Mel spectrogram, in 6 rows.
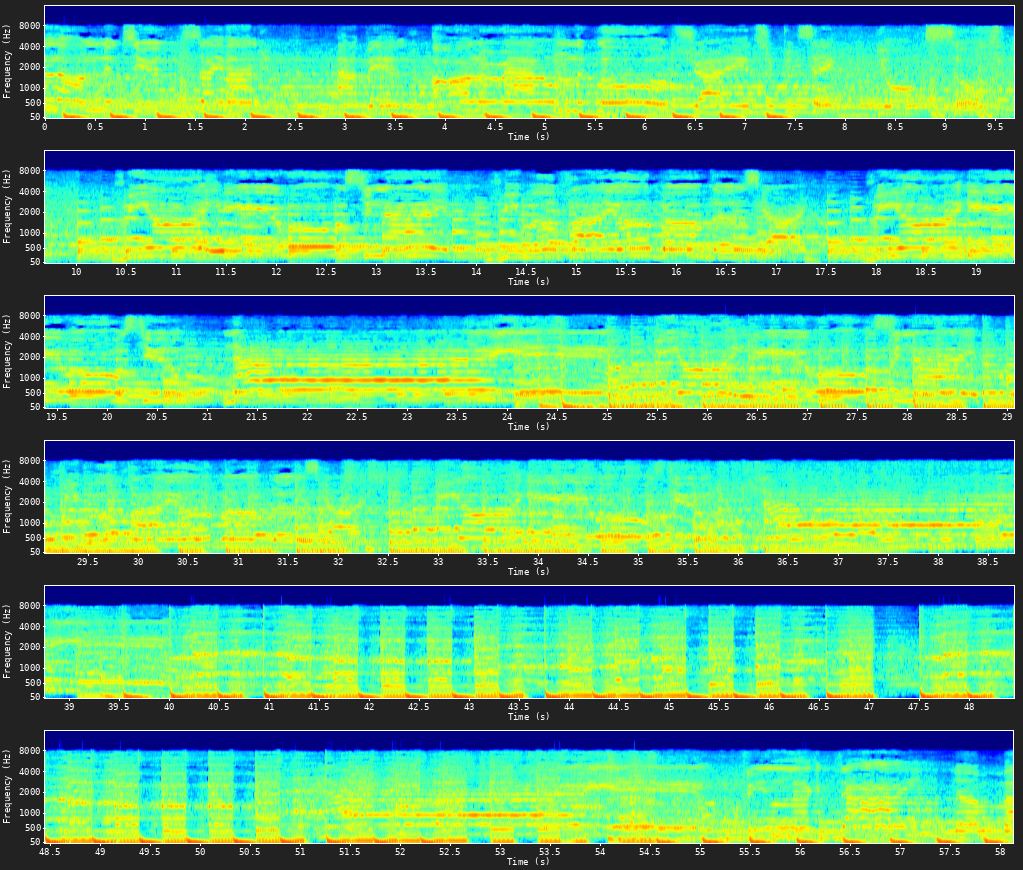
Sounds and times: Music: 0.0s - 58.1s.

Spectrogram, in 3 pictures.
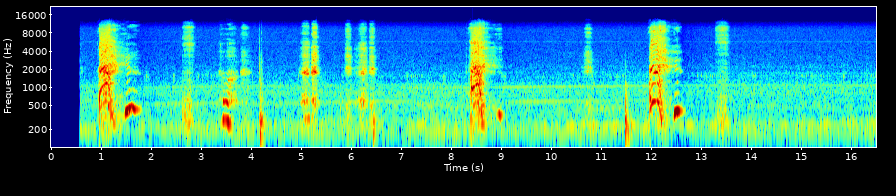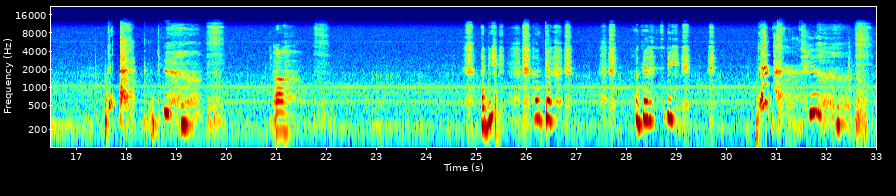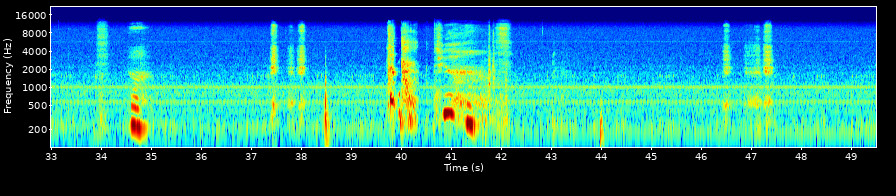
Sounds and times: Sneeze: 1.0s - 1.4s, 8.4s - 9.0s.

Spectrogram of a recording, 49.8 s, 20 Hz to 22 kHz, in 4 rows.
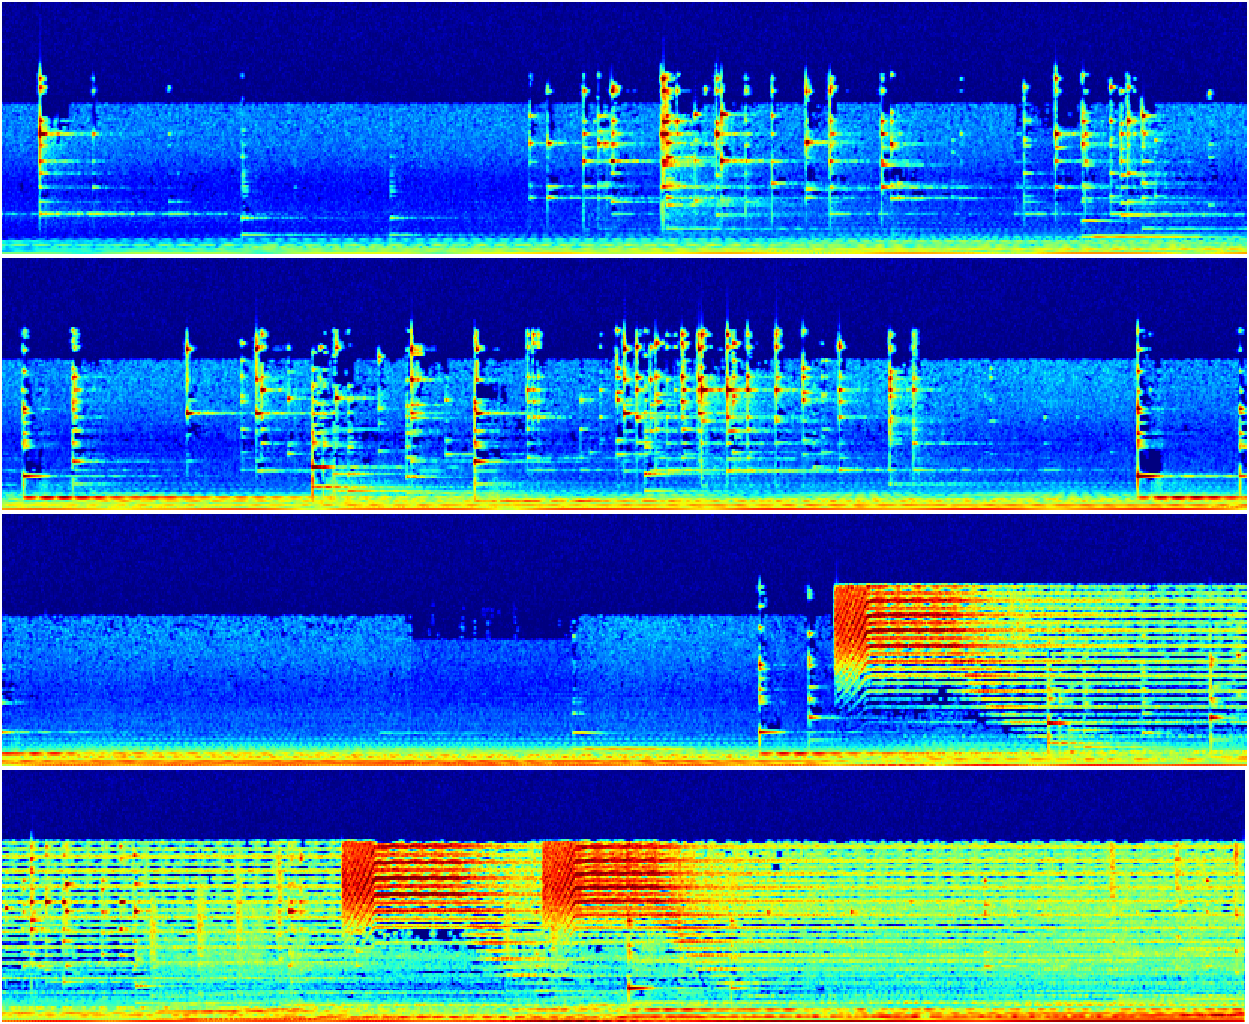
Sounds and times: Glass: 0.1s - 4.5s, 5.3s - 23.0s, 23.6s - 26.0s, 32.4s - 49.7s.

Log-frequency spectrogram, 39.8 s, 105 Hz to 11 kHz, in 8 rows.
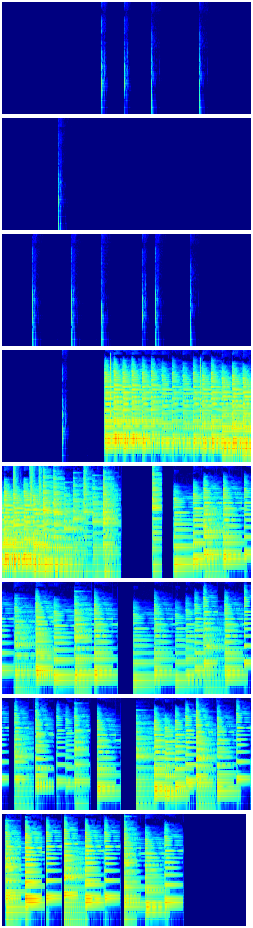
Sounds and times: Music: 17.0s - 22.3s, 23.0s - 38.5s.

